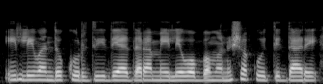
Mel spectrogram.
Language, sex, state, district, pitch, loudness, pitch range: Kannada, female, Karnataka, Bidar, 195 Hz, -16 LUFS, 190-205 Hz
